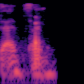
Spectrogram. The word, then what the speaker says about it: Edson: Well, we are planning for an investigation of the USS Edison. And it's Edson. – Edson? Oh, I say it wrong.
